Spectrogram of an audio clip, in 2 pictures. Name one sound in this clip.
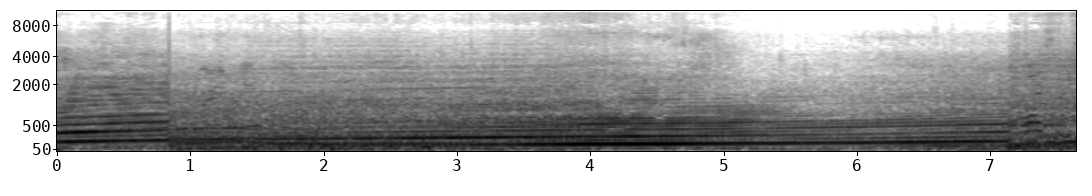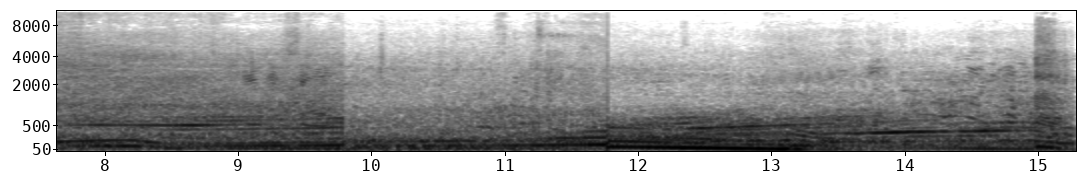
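Car engines roar and rev loudly as cars drive past one after another.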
